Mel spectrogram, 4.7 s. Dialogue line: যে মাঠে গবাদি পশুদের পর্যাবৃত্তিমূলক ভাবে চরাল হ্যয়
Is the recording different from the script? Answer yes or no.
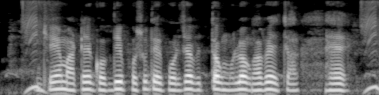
yes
